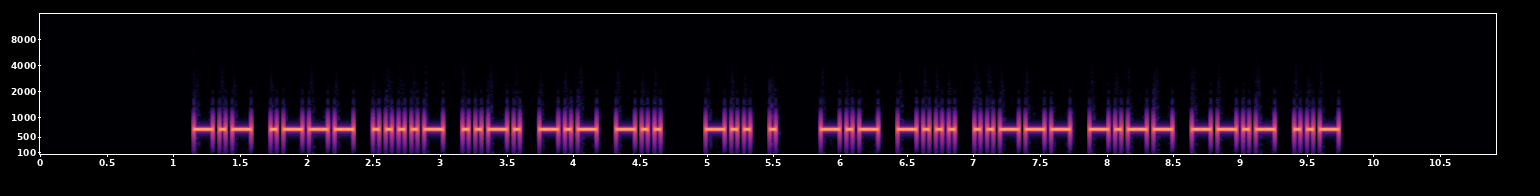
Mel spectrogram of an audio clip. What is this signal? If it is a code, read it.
Morse code, heard as a keyed tone, about 25 wpm, 700 Hz. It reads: KJ4FKD DE KB2YQU
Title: USA Callsign DE Callsign 25wpm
